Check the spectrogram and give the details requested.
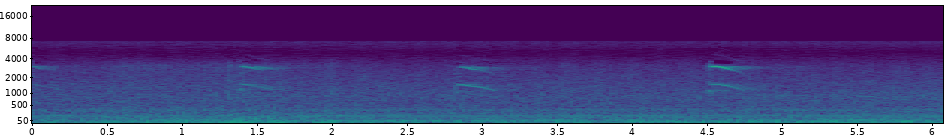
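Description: A bird gives a short falling call four times, about a second and a half apart, the last one loudest.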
